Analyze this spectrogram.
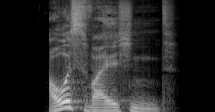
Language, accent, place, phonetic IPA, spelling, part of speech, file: German, Germany, Berlin, [ˈaʊ̯sˌvaɪ̯çn̩t], ausweichend, verb, De-ausweichend.ogg
- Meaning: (verb) present participle of ausweichen; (adjective) evasive, elusive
